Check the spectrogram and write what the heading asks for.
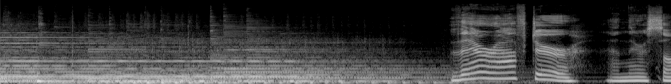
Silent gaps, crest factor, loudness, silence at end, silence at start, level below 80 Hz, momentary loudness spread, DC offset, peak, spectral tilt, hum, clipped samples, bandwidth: none; 16 dB; -19 LUFS; 0 s; 0 s; -30 dBFS; 11 LU; under 0.1%; -4 dBFS; -5.5 dB/octave; none; under 0.1%; 16.5 kHz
